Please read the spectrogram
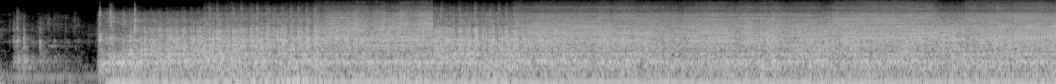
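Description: Bench drill press switched on about a second in after a few clicks, then running steadily with a buffing wheel in its chuck while a piece of the knife is held against the wheel to polish it.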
